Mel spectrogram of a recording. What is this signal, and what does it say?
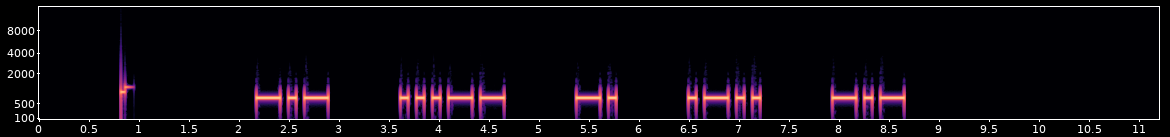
Morse code, heard as a keyed tone, about 15 wpm, spaced as for 9 wpm, 700 Hz. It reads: K3NLK
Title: USA Call Signs - 3x Character Spacing - 15wpm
